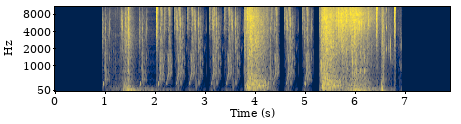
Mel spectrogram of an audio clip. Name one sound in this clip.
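Game tears fire with quick soft pops.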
